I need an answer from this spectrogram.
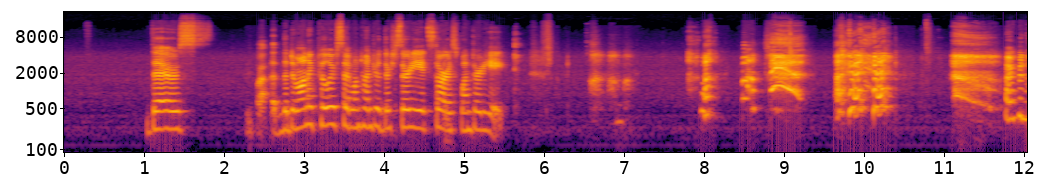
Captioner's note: laughs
